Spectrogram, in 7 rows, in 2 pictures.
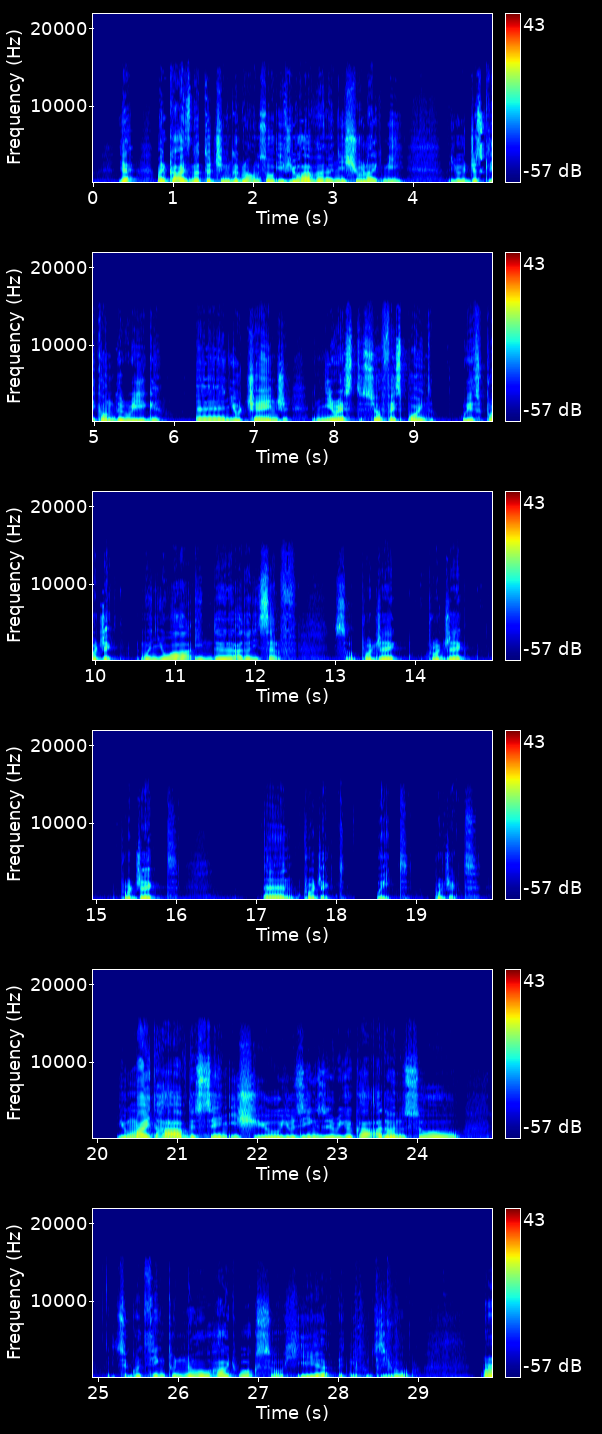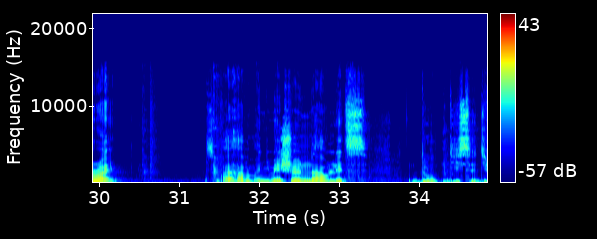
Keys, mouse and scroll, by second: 0.2-0.8 drag, 0.8-1.2 middle drag, 1.4-2.0 middle drag, 2.7 middle click, 8.9-9.5 drag, 11.7-12.9 drag, 13.7-14.2 drag, 14.8-15.4 drag, 17.3 click, 19.0-19.5 drag, 21.6 middle click, 22.0-23.4 middle drag, 24.1-24.5 middle drag, 24.5-25.4 drag, 25.9 click, 27.3 click, 28.5 click, 28.5 KP_0, 29.7 click, 30.4 click, 30.8 space, 31.7 space, 31.9 click, 34.4 Tab.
